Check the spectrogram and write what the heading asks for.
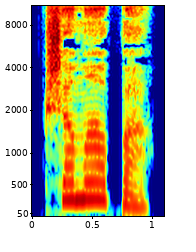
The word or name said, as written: ಕ್ಷ್ಮಾಪ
